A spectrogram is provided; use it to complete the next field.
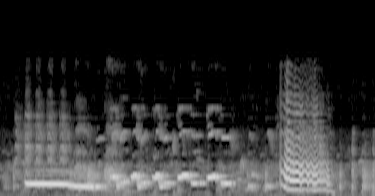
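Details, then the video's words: Provocative song of a Chinese hwamei: a long falling whistle, a chain of short wavering whistled notes, then a loud warbled phrase sweeping downward, over quiet low background noise. "OCEHAN Poksay Hongkong Gacor Efektif Bikin Burung Kesayangan Bos q Ikut Emosi + GACOR"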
